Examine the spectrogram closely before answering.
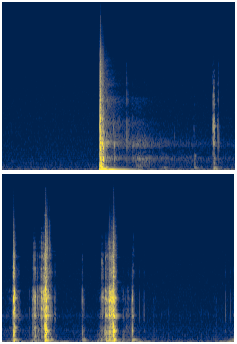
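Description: A rifle shot about two seconds in, a sharp report that rings out for about a second. It is followed by several shorter, sharp, loud cracks.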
